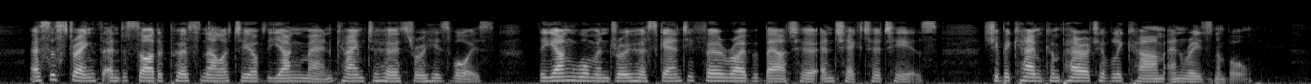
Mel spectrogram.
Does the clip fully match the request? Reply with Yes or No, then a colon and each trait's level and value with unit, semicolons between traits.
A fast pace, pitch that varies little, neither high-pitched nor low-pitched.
No: average, 165 wpm; narrow, 2.1 semitones; medium, 155 Hz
